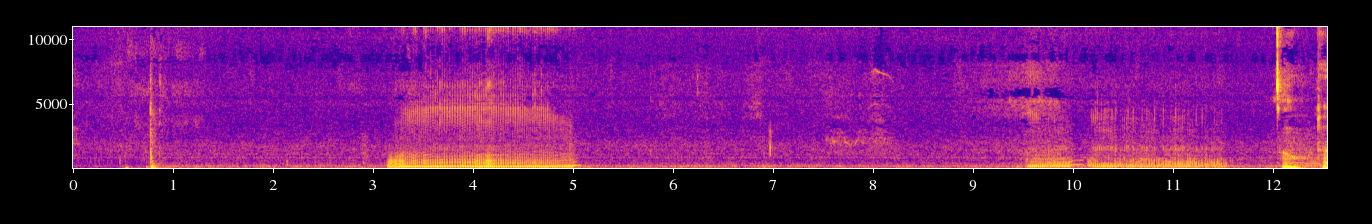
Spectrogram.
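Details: A sleeping squirrel-type Pomeranian dog snores in two rough, buzzy, low-pitched drawn-out breaths about six seconds apart, with faint clicks and quiet room noise in between.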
